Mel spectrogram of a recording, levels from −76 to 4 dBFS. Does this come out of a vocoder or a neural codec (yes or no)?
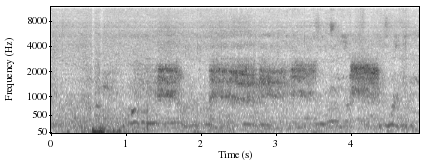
yes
